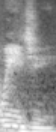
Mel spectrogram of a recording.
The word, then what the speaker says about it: Ouija: It's not Ouija. – It is Ouija. It's like Ouija Luigi, board. But Ouija. – Yeah, Ouija. That's how you say Ouija board.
